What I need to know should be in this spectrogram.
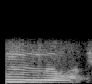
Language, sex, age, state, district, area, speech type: Kannada, female, 18-30, Karnataka, Chamarajanagar, rural, conversation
